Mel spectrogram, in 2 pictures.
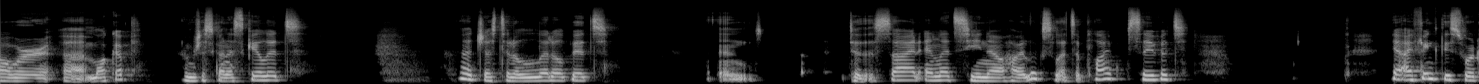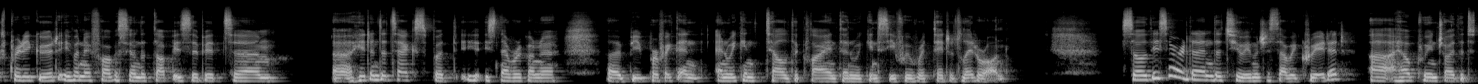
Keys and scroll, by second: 1.6 ctrl+v, 2.5 ctrl+t, 7.6 ctrl+z, 10.6 ctrl+s.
